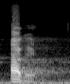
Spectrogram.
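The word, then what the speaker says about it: Agade: Agit spelled A G A D E but is pronounced agit.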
